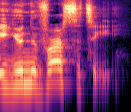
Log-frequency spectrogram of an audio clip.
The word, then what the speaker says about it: university: dog a house a university did You observe the last word began with a vow letter U however when articulated it is PR pronounced as a consonant sound U therefore use the indefinite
